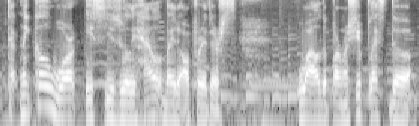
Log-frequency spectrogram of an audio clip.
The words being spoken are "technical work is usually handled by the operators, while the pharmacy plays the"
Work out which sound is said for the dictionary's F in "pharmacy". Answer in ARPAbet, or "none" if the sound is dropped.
P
